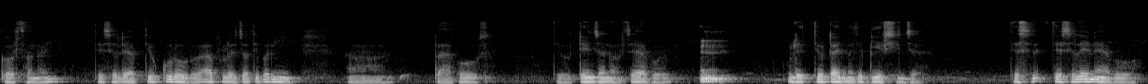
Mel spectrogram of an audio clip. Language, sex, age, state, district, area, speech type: Nepali, male, 45-60, West Bengal, Kalimpong, rural, spontaneous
